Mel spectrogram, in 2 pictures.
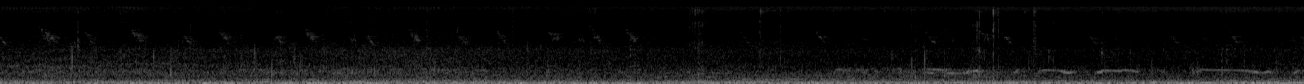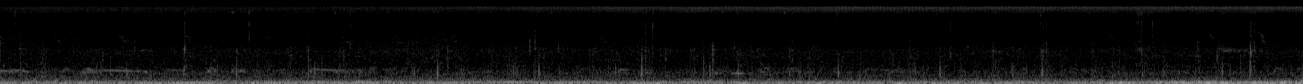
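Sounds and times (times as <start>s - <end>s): low wavering coo-like calls: 8.4s - 16.9s.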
